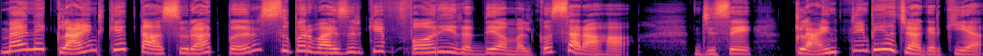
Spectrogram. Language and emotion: Urdu, happy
